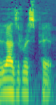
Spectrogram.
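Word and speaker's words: Lazarus Pit: Now, Red Hood, he was Batman's second Robin, and he got killed by the Joker, but he was resurrected years later by Lazarus Pitt. Am I saying that right? – Yes.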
